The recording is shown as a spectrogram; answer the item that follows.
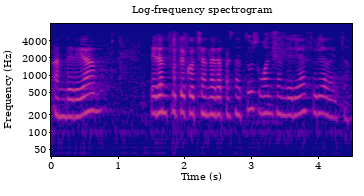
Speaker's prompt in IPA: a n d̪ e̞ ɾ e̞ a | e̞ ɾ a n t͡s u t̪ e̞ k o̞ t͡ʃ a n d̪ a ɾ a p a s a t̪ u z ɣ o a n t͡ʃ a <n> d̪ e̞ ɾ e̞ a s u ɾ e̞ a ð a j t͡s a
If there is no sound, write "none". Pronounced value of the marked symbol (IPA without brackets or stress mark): n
